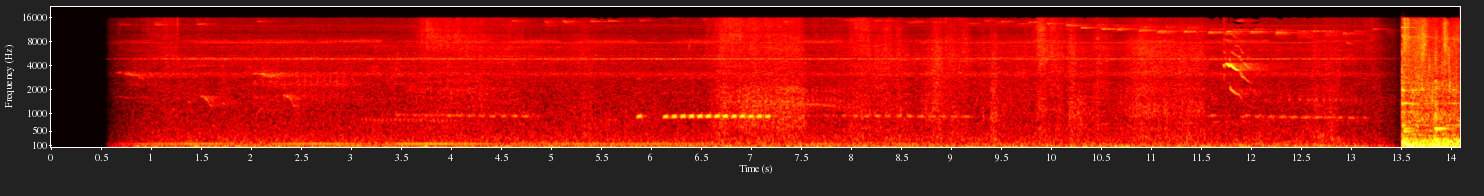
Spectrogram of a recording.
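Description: Outdoor ambience with birds calling: thin whistled notes, a fast trill about halfway through and short chirps near the end. Percussive music cuts in just before the end.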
